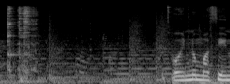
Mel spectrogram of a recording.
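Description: A metal spoon clinks against a metal cooking pot a few times, briefly, right at the start, over steady background music.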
